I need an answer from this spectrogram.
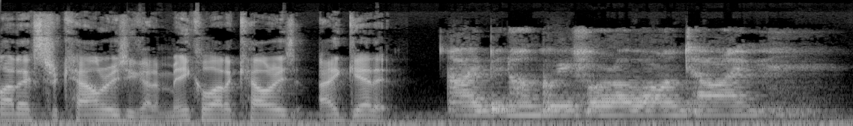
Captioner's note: in robotic voice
